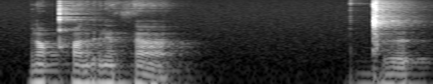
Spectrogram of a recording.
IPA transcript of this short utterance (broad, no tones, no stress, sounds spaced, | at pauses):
ɾ õ qʰ ã r ə̃ θ ã | ɡ͡ǀ ə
